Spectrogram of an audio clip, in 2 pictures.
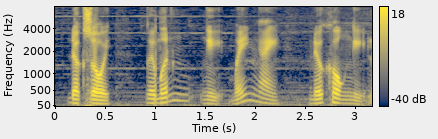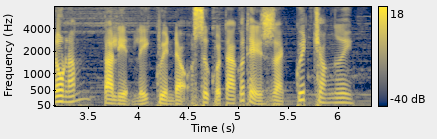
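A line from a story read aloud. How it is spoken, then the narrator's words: Gentle speech. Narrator (Vietnamese): Nhược Lâm đạo sư ôn nhu nói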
